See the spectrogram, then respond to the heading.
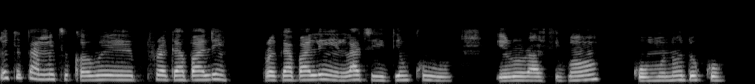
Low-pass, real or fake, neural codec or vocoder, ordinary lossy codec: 5.4 kHz; real; none; none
